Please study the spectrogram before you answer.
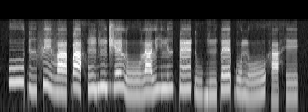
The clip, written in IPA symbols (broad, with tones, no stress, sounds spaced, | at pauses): oː˦ ɗ ɨ˨ f e˦˨ v a˨ ɓ a˦˨ h ũ˧ ɡ ĩ˦ d͡ʒ ɛ˦ l oː˨ l a˧ l i˦ n ɨ˦ k͡p ɛ̃˦ ɗ u˨ ɡ ĩ˨ p ɛ˦ ɓ o˧ n oː˨˦ h a˨ h e˧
